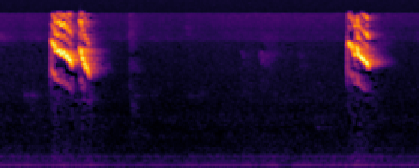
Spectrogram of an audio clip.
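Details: Male Oriental white-eye of the buxtoni form, a forest-style bird in full voice: two high, thin chirps sliding steeply downward, a quick double note followed three seconds later by a single one, over a low steady hum.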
